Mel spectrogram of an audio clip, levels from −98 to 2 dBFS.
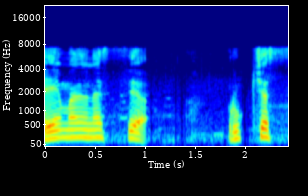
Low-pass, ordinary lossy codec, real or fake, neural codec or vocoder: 7.2 kHz; none; real; none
